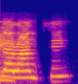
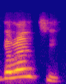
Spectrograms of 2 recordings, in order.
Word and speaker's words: guarantee: You say guarantee, instead of saying guarantee. Guarantee. You know, you say guarantee. You can guarantee it. But you say it can be guaranteed.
